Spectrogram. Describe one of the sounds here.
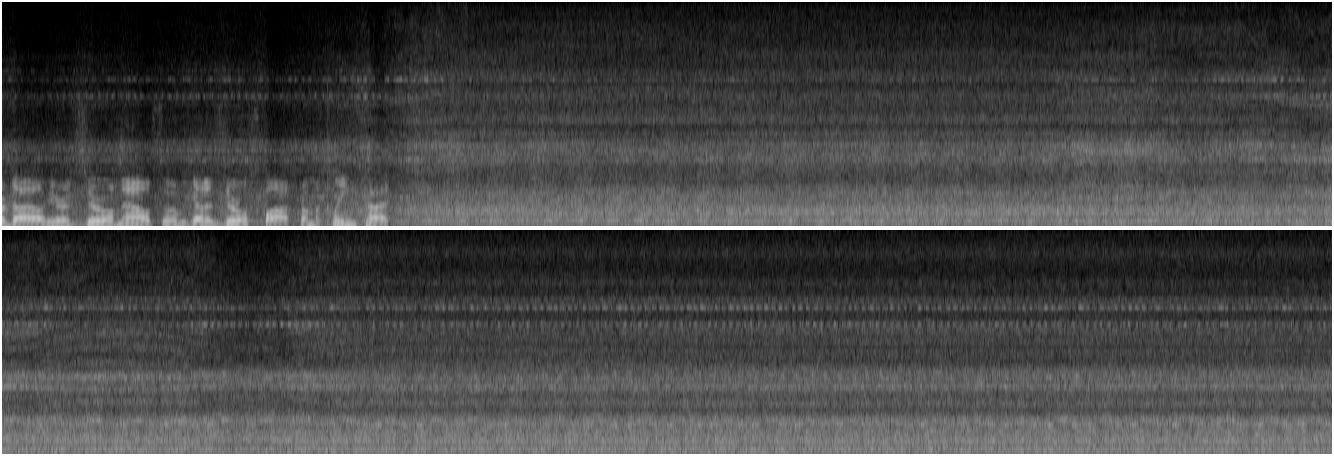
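A cutting tool shaves metal on a lathe with a steady hiss.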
